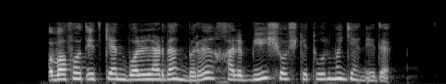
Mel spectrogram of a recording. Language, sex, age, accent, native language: Uzbek, female, 19-29, Toshkent viloyati, Russian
